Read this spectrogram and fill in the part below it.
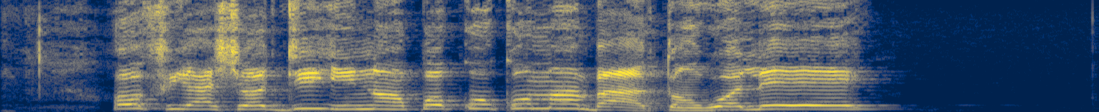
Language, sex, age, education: Yoruba, female, 30-45, tertiary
